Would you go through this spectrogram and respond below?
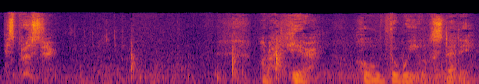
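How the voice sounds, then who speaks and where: An actor in a radio drama playing an earnest, courteous ship's mate, measured and purposeful. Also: male voice, deep voice, expressive, exaggerated voice. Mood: urgent, resolute. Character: earnest, resolute ship's mate, educated man plotting escape. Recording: audio drama with clear ambient noise.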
